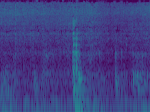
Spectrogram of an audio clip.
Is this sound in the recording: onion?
yes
